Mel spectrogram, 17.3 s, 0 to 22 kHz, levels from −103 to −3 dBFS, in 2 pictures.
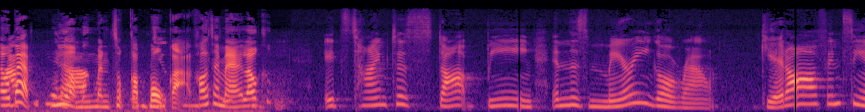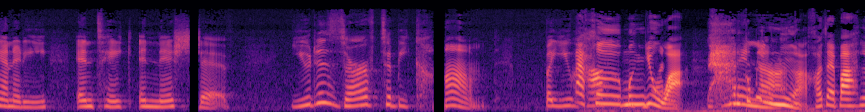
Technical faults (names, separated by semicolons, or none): speech suppressed in double talk; echo leak; Bluetooth dropout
